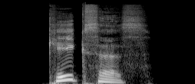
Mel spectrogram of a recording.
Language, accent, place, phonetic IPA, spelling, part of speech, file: German, Germany, Berlin, [ˈkeːksəs], Kekses, noun, De-Kekses.ogg
- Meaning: genitive singular of Keks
